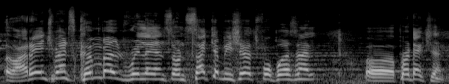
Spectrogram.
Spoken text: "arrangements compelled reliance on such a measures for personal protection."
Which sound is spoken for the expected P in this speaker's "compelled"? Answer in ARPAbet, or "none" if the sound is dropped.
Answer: B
